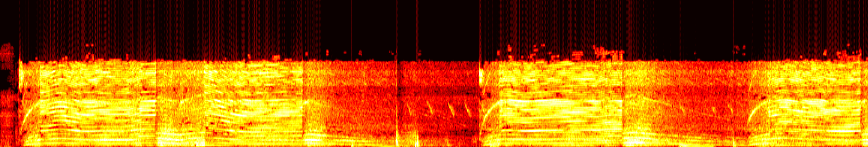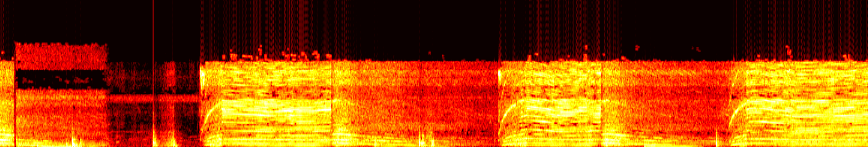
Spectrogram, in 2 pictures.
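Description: Electric hand planer shaving the face of a hardwood board in about six passes: each time the motor whines up to speed, its pitch sags while the blades cut, and it winds down after the trigger is let go.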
